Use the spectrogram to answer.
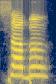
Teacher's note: यहाँ बा आ रहा है और साकिन हालत में है तो यहाँ पे कलकला होगा, यानी आवाज पलटकर वापस आएगी।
